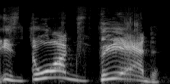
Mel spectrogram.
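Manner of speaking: slow, drawn-out mobster threat; mock hitman. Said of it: "trying to put hits on people".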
